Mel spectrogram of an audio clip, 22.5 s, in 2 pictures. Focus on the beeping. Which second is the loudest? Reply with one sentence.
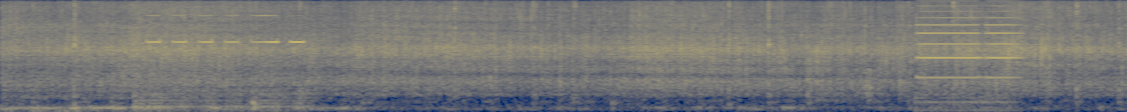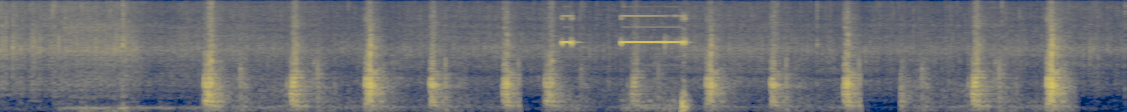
The volume of the beeping peaks at 18 seconds.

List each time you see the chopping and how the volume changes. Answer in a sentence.
You can hear the chopping from 13.3 to 21.9 s, getting quieter.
